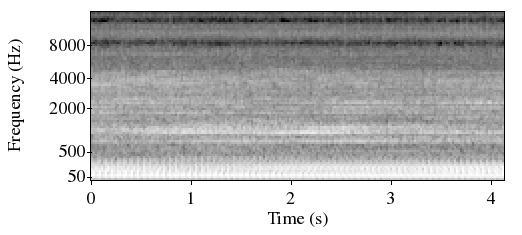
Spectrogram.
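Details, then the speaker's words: Commercial Husqvarna zero-turn mower that sat four years in storage: steady rapid chugging near four beats a second with deep drone as it coughs toward starting after long cranking; cause not confirmed. "but i just cranked it and it was starting to cough so i think you just gotta crank it for a while"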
